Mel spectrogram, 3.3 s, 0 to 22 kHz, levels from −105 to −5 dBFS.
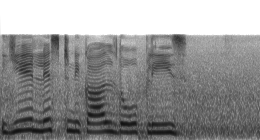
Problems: constant background noise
